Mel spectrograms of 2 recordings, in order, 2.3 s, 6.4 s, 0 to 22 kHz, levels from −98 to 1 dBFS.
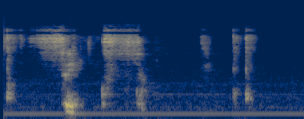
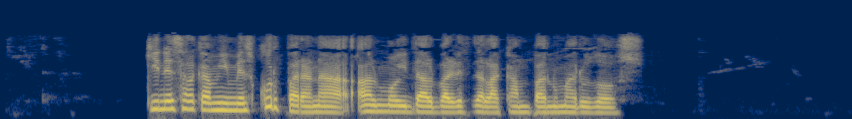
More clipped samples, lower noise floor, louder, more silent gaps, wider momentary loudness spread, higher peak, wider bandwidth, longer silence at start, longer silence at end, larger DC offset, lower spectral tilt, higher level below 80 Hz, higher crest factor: neither; second, -61 dBFS vs -83 dBFS; second, -31 LUFS vs -17 LUFS; neither; first, 17 LU vs 7 LU; second, -16 dBFS vs -2 dBFS; first, 10 kHz vs 7.8 kHz; second, 0.05 s vs 1.1 s; second, 0.4 s vs 1.6 s; neither; second, -2 dB/octave vs -6 dB/octave; second, -80 dBFS vs -62 dBFS; about the same, 20 dB vs 18 dB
